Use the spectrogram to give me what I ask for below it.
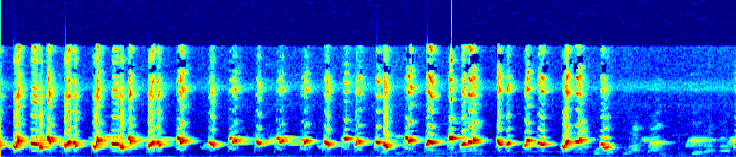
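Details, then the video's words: Sooty-headed bulbul singing the fast 'ropel' song, played to make other bulbuls sing: dense chirpy phrases that slow toward the end, then fall quiet with a few faint notes. "Trucukan manapun langsung rajin ropel pagi siang malam dengan pancingan suara Trucukan ropel ini"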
